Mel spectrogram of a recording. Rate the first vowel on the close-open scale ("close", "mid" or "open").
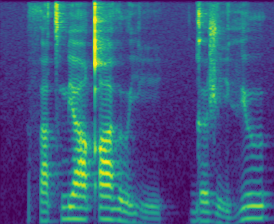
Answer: open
